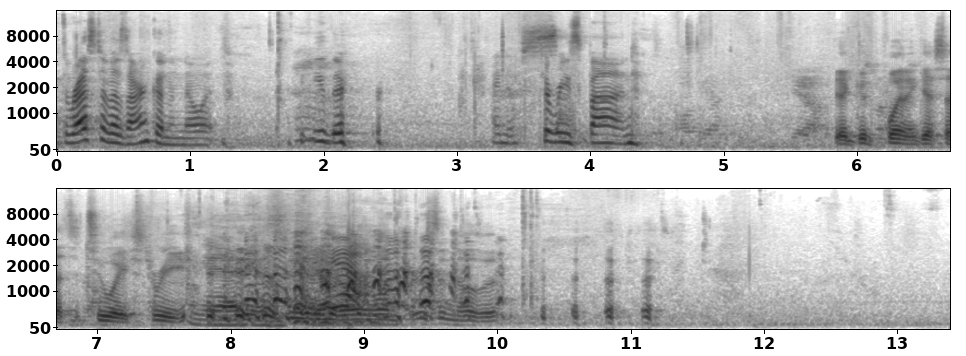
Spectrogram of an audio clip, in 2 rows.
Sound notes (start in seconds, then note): 7.8 all laugh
